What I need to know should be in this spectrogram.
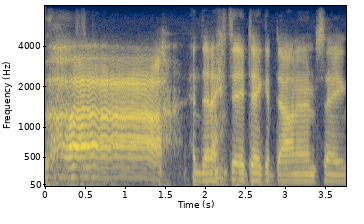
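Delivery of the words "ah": high, rough, drawn-out battle roar, long ragged "ah". Lifting a werewolf head on a sword to kneeling hobgoblins: roaring yell. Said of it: "I just start yelling, roaring like".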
